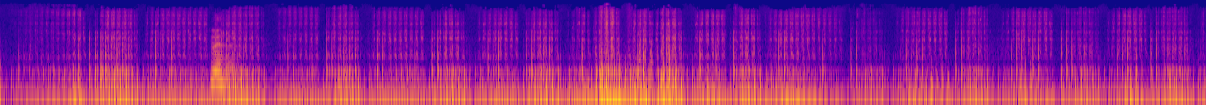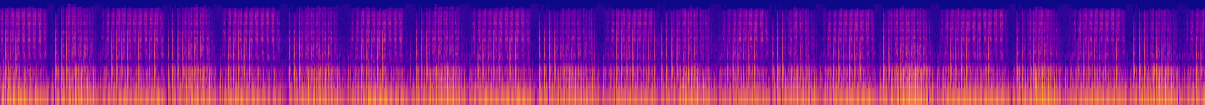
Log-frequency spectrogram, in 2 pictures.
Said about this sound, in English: That's Mr. Buck. That's right. He's our master purr. That's the very pleasant purr.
